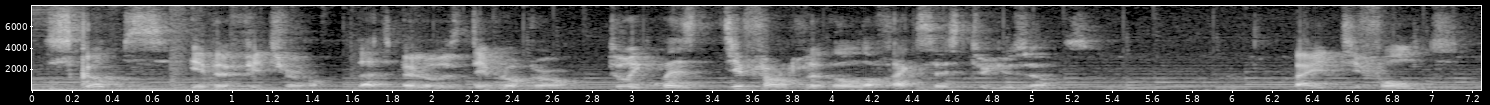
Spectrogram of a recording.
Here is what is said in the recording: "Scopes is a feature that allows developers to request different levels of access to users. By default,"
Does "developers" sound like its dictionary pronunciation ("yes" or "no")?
no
